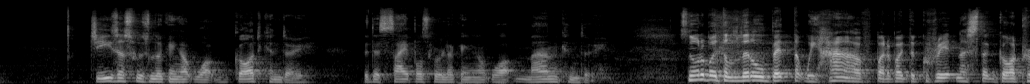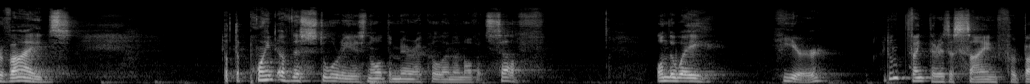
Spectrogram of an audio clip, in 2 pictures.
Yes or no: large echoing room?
yes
